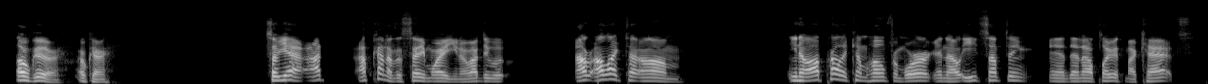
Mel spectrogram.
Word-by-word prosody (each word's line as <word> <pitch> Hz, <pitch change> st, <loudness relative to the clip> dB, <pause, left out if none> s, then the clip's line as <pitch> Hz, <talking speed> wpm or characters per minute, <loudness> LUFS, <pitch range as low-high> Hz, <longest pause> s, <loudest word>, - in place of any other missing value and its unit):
Oh, 190 Hz, 0 st, +8 dB
good, 170 Hz, 0 st, +3 dB, 0.2 s
okay. -, -, -1 dB, 1.6 s
So, 190 Hz, -, +5 dB
yeah, 195 Hz, -4 st, +5 dB
I 180 Hz, +3 st, +2 dB, 0.4 s
I'm -, -, +1 dB
kind -, -, -2 dB
of -, -, -1 dB
the -, -, -5 dB
same 170 Hz, -4 st, +1 dB
way, 145 Hz, -1 st, +3 dB
you 120 Hz, -1 st, -4 dB
know. 125 Hz, +3 st, -4 dB
I 145 Hz, -, +3 dB
do 145 Hz, -1 st, -6 dB
a -, -, -8 dB, 0.7 s
I -, -, +8 dB
I -, -, +4 dB
like 230 Hz, -4 st, +2 dB
to, 180 Hz, -2 st, -1 dB
um 145 Hz, -7 st, 0 dB, 1.0 s
you 185 Hz, -, +1 dB
know, 175 Hz, -1 st, +5 dB
I'll 205 Hz, -, +5 dB
probably 230 Hz, -4 st, 0 dB
come 175 Hz, 0 st, -6 dB
home 175 Hz, +1 st, -1 dB
from 155 Hz, -3 st, -10 dB
work, 165 Hz, +1 st, +1 dB
and 150 Hz, -1 st, -5 dB
I'll 140 Hz, +2 st, 0 dB
eat 165 Hz, +1 st, -4 dB
something, 185 Hz, -2 st, -4 dB, 0.2 s
and 145 Hz, -1 st, -6 dB
then 145 Hz, 0 st, -2 dB
I'll 145 Hz, -1 st, 0 dB
play 160 Hz, -1 st, -2 dB
with 160 Hz, -, -4 dB
my -, -, -2 dB
cats. -, -, -2 dB
165 Hz, 205 wpm, -22 LUFS, 145-185 Hz, 1.6 s, Oh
